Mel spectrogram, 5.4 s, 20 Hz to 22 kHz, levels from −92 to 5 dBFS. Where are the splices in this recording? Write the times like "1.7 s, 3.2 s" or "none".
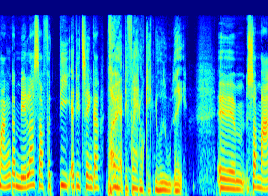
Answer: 2.1 s, 2.8 s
